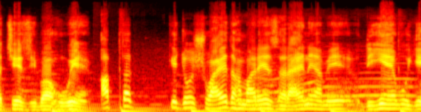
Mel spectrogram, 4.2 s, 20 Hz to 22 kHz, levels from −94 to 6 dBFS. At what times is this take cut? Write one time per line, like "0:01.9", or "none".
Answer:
0:00.9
